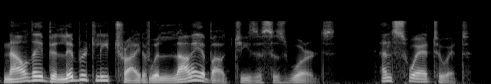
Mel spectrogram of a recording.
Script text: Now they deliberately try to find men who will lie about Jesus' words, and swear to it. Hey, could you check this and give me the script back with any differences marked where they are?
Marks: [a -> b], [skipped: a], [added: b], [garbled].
Now they deliberately try to [skipped: find men who] will lie about Jesus' words, and swear to it.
